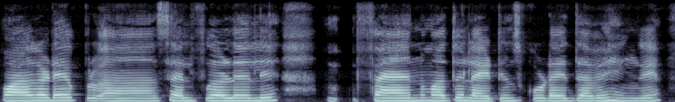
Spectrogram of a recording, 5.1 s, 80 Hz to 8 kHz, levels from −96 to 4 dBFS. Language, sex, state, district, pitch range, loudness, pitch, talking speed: Kannada, female, Karnataka, Bidar, 205-220 Hz, -18 LUFS, 210 Hz, 105 wpm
